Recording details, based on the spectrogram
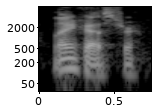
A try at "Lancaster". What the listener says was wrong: Lancaster. Lancaster. There's no E at the end of land.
